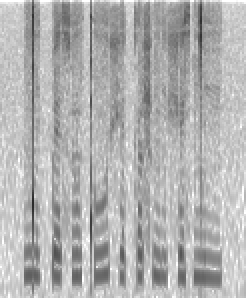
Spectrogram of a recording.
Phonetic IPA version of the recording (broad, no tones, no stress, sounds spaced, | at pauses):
ŋ͡ǃ i k͡p ɛ s ũ ǃ u ʃ ɛ k a ʂ ŋ i ʃ ɛ sʲ ŋ͡ǀ i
